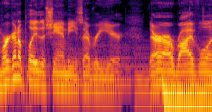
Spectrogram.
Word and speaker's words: Chamois: You know, people are kind of wondering, it looks like Chamois. I've researched the heck out of it. It's Chamois is how you pronounce it.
